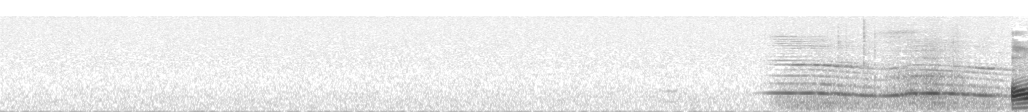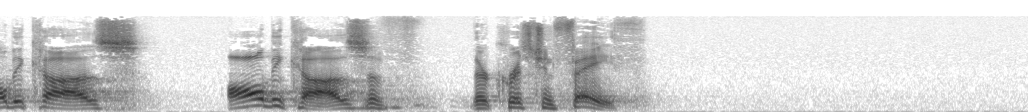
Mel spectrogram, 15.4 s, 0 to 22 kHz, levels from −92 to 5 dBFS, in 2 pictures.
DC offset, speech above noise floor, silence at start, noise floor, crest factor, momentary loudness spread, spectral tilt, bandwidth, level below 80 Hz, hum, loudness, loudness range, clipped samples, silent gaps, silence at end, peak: under 0.1%; 45 dB; 5.8 s; -64 dBFS; 20 dB; 24 LU; -3 dB/octave; 12.5 kHz; -70 dBFS; none; -20 LUFS; 17 LU; under 0.1%; none; 2.9 s; -4 dBFS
